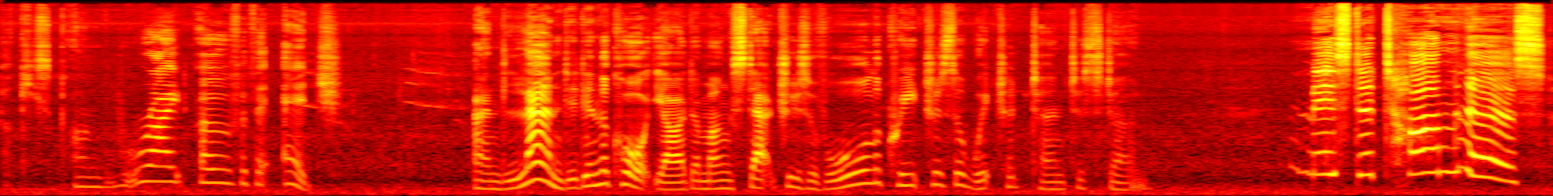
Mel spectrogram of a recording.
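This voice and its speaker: A woman narrating a children's story aloud in an expressive, dramatic style with deliberate phrasing. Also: mid-range voice, husky.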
